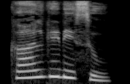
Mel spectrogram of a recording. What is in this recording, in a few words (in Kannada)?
"ಕಾಲ್ಗಿಡಿಸು", Kannada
